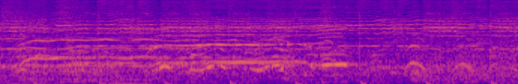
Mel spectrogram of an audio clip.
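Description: Crowd cheering, with several voices holding long, high, wavering cries, over band music with a drum beat about twice a second.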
